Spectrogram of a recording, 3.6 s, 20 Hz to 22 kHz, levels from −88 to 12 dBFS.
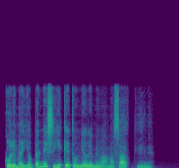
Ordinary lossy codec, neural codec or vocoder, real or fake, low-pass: MP3, 96 kbps; codec, 16 kHz in and 24 kHz out, 0.4 kbps, LongCat-Audio-Codec, two codebook decoder; fake; 10.8 kHz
